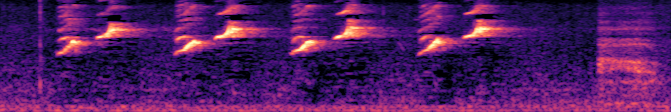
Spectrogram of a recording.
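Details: A song thrush singing in spring repeats a bright, clear two-note whistled phrase four times in quick succession, then switches to a new, harsher phrase.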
